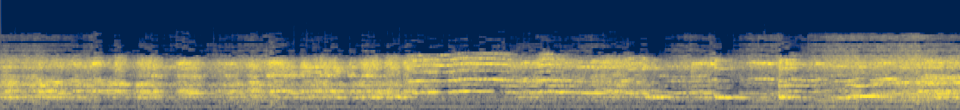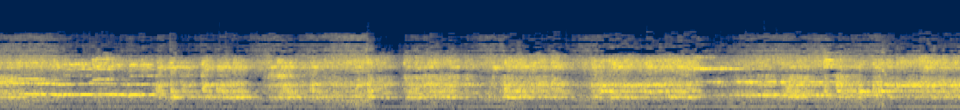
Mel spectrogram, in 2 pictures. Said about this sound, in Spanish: En este fragmento se escuchan llantos durante la mayor parte del audio, lamentos que parecen ir a más según pasan los segundos y, finalmente, el sonido de unas campanas.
